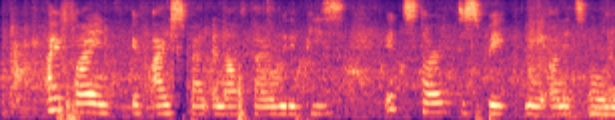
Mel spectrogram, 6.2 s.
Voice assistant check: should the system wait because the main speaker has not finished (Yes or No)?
No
